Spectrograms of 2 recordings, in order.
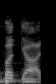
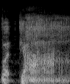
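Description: First: It is said plainly, without a rattle. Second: It is said intensely, with a rattle. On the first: The speaker calls it wrong. "you can't just say" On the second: The speaker calls it right. "You got to say, ... Put a little rattle in your voice"

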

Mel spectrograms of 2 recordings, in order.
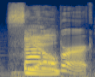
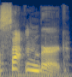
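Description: First: The middle syllable is said with D and L. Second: The middle syllable is said with T and N. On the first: The speaker calls it right. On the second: The speaker calls it wrong. "still got it wrong"

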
